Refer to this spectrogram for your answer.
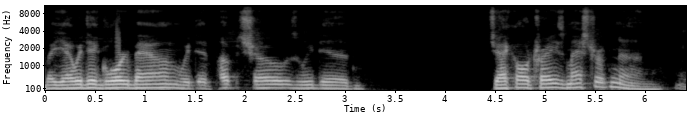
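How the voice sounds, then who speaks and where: A man's medium-pitched voice, dark and mellow in tone, fairly even in intonation, at a moderate pace with long, frequent pauses. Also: quiet background. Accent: Southern US. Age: 60s. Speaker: pastor. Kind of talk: interview.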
